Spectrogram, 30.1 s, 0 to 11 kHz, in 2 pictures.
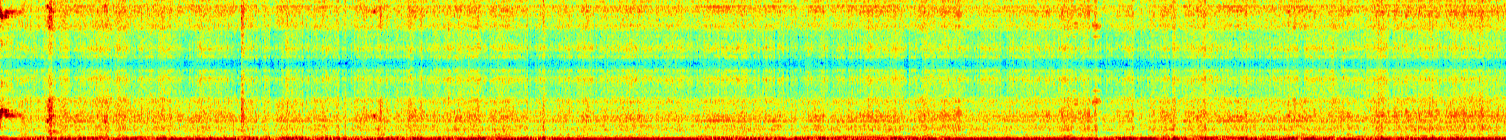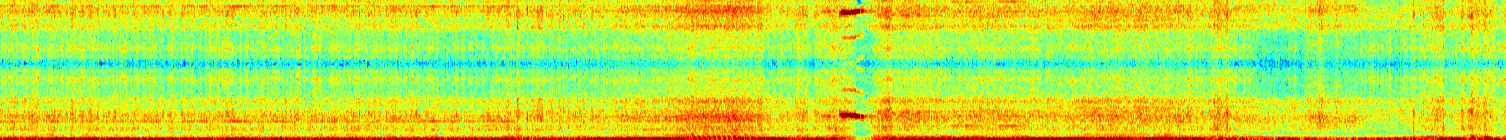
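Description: Racing stock car's 1300 cc engine running hard under load, heard from inside the stripped cabin, holding a steady pitch for most of the time. In the last third the revs rise and fall a few times, with a brief break in the sound partway through.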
